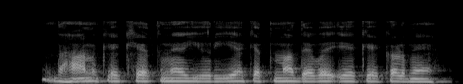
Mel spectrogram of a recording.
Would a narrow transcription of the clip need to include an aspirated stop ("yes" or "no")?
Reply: yes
